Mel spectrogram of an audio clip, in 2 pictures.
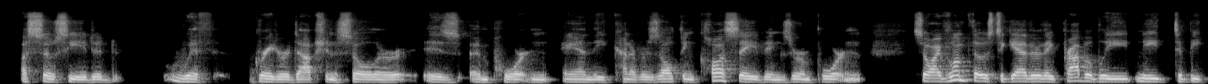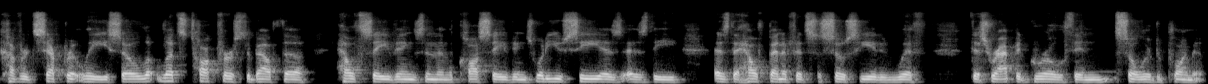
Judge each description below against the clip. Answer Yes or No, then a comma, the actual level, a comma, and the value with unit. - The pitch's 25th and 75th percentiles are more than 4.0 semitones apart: No, average, 2.9 semitones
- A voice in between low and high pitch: No, low, 120 Hz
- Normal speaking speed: Yes, average, 150 wpm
